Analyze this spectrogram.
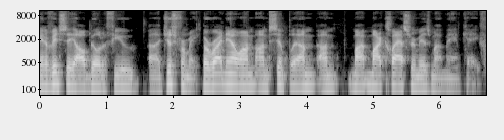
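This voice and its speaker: A man with a Texan accent speaks at a moderate pace with hardly any pauses, his intonation monotone and flat yet his loudness swinging widely, on a very clean recording with a silent background. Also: medium pitch for a man. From Texas, Dallas area. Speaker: high school history teacher and coach. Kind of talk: casual interview.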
